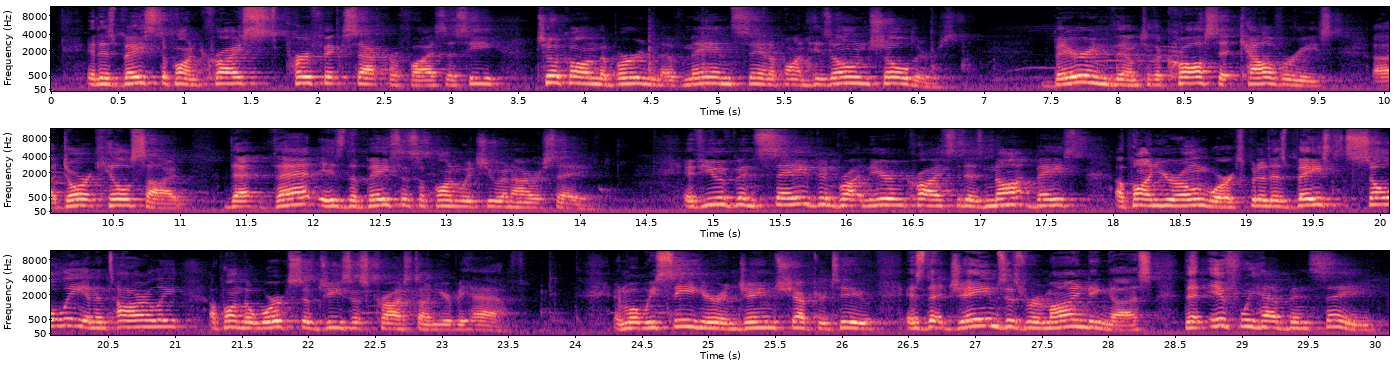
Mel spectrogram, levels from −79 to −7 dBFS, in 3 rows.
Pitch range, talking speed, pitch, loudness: 175-215 Hz, 195 wpm, 195 Hz, -19 LUFS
